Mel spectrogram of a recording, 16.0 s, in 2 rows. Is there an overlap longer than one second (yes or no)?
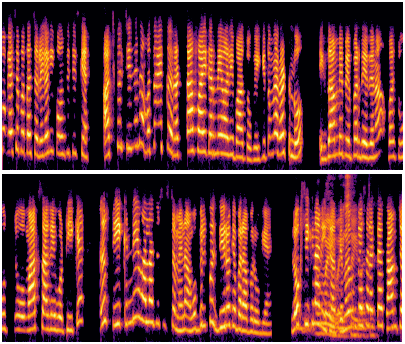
yes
